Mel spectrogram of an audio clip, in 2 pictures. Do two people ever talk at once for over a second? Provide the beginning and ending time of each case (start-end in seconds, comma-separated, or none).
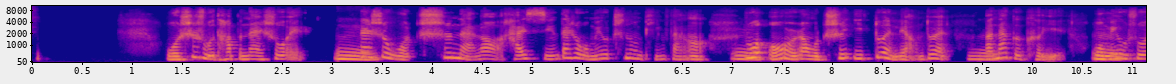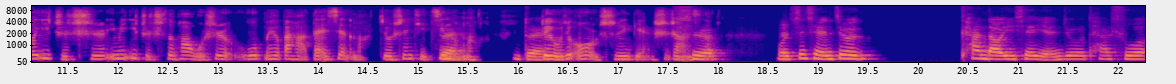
none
